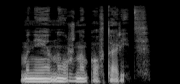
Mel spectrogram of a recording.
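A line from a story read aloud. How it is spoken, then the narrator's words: Soft question. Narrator (Russian): мягко спросил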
